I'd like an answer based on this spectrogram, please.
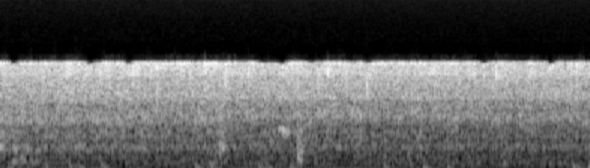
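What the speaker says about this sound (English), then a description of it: "make sure you fry your onions" Onions fry with garlic and ginger in a pan for beef pilau, producing a continuous dense hiss and crackle with no talk.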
